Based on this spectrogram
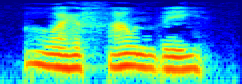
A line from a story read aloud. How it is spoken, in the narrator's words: she breathed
